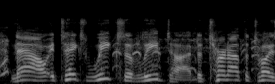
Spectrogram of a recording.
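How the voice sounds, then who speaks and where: A raised, projected voice at a fairly quick pace over noticeable background noise. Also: man. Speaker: TV news correspondent. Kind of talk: broadcast TV news report voiceover.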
